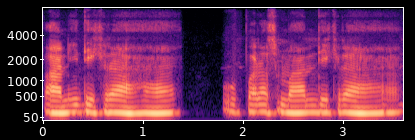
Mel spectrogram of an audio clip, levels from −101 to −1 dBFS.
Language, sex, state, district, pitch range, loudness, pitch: Hindi, male, Bihar, Patna, 130-145 Hz, -17 LUFS, 135 Hz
